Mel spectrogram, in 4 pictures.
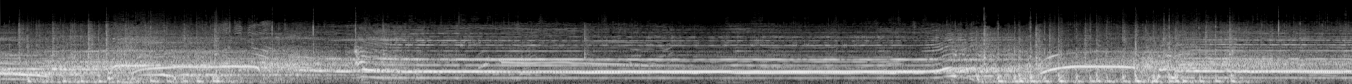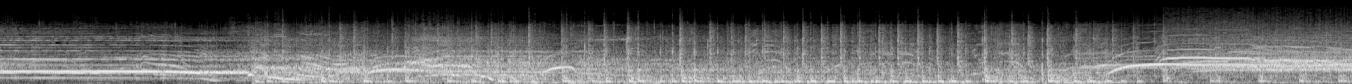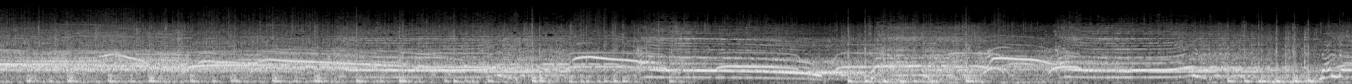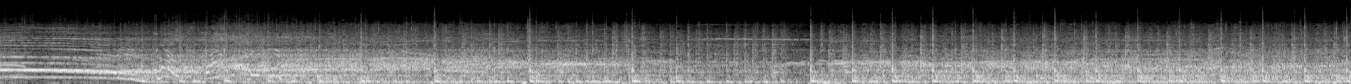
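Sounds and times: many voices shouting: 0.0s - 5.9s, 9.3s - 19.5s, 24.2s - 47.5s
long held crowd calls: 0.0s - 54.0s
stadium crowd cheering and chanting: 0.0s - 54.0s.

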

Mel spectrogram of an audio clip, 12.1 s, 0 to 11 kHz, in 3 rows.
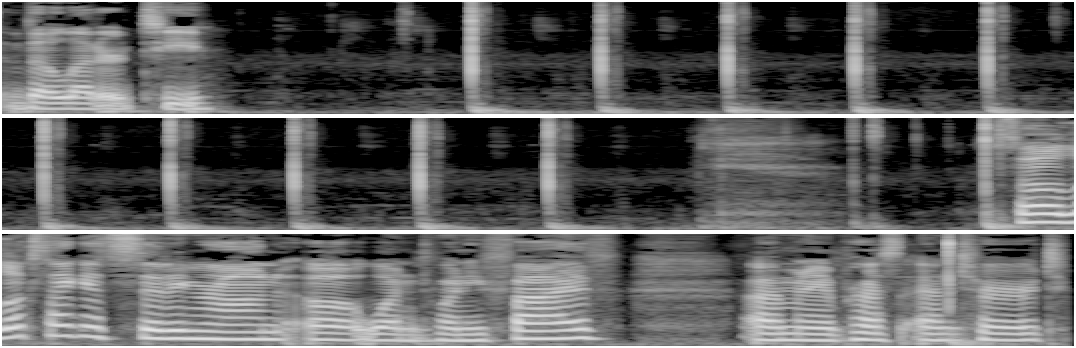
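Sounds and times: instrumental track with kick drum: 1.7s - 6.4s
keyboard key taps: 1.8s - 6.3s, 11.6s - 11.8s.

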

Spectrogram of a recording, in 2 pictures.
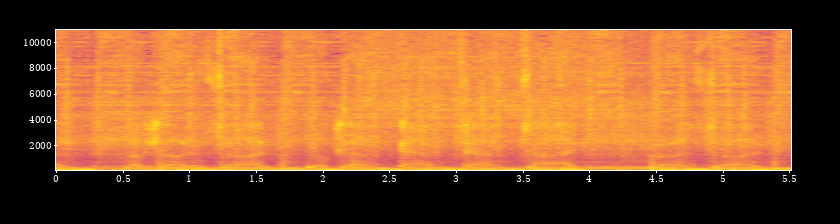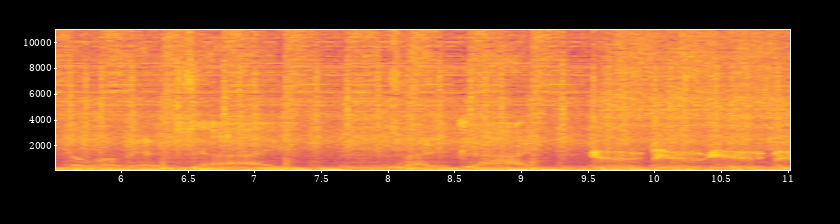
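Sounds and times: death metal track: 0.0s - 11.0s.

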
